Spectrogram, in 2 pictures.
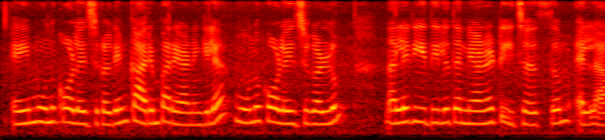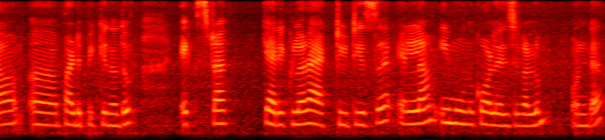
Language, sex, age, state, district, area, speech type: Malayalam, female, 18-30, Kerala, Ernakulam, rural, spontaneous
